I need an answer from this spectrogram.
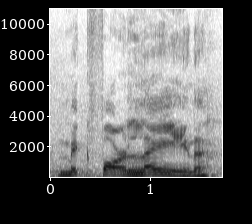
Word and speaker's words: McFarlane: Coming up in, probably about 12, 13, 14 minutes, Brennon, you pronounce it McFarlane, Brennon McFarlane's going to be here to entertain us with music in the 9 o'clock hour.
